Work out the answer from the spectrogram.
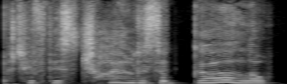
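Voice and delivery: high, fearful unfinished thought; anxious rise, left hanging; dread, breaking off. Acted. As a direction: start the fear, then fail to voice it. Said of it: "she could not voice it".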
